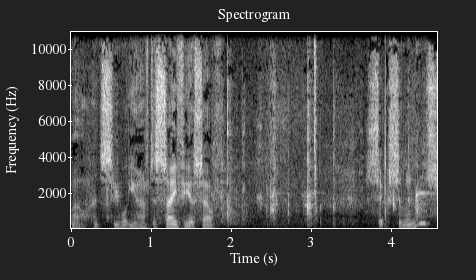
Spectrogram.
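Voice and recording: A man puts on a character voice with big pitch swings and a bright, sharp tone at a medium pitch. He speaks at a fairly slow pace over faint background noise.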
